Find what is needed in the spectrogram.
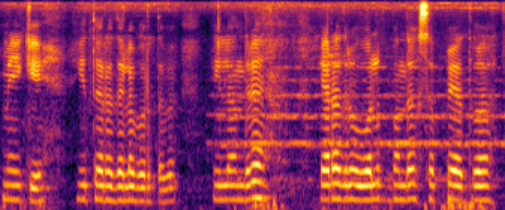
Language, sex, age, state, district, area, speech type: Kannada, female, 18-30, Karnataka, Vijayanagara, rural, spontaneous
